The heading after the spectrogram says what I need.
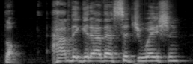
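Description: Husky man, slangy and profane. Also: sits high, monotone, fast. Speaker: podcast movie reviewer. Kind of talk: casual chat.

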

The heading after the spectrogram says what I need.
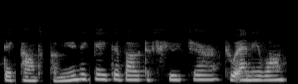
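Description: A woman with a Dutch accent speaking earnestly as a podcast guest, phrasing deliberately in short pieces. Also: mid-range voice, fairly even intonation, breathy edge. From Netherlands. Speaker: guest co-host, leadership coach. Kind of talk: podcast interview talk. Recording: dull lo-fi audio.

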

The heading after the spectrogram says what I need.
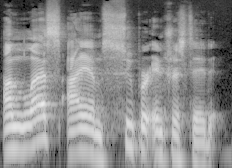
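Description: Lively-voiced joking podcast guy. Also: on the high side. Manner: joking, quick reactions. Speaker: podcast co-host. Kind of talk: casual chat.

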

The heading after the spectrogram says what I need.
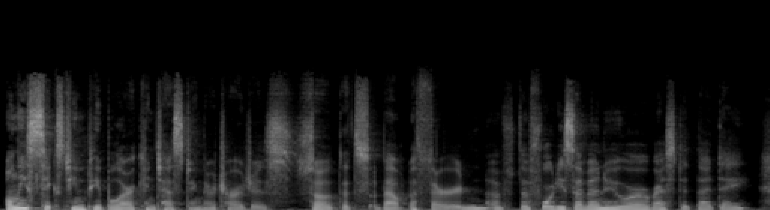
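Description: A woman correspondent explaining events in a measured way on a news podcast. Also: mid-range voice, lively intonation, creaky, warm tone. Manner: measured, explanatory, occasional restarts. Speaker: correspondent guest.

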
